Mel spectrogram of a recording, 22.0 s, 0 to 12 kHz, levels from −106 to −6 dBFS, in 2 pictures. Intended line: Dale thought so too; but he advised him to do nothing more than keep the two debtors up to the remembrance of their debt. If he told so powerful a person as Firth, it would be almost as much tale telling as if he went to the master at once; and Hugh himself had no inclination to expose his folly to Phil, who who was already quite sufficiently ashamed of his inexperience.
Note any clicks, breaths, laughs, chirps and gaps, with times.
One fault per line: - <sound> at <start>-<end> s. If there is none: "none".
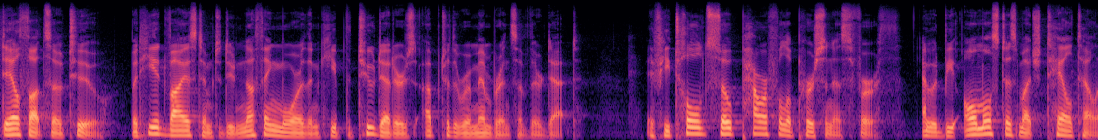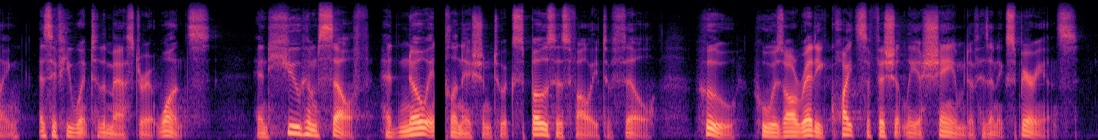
- dropout at 15.3-15.4 s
